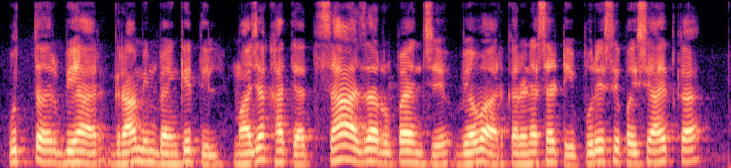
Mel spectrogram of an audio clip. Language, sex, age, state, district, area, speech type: Marathi, male, 18-30, Maharashtra, Raigad, rural, read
